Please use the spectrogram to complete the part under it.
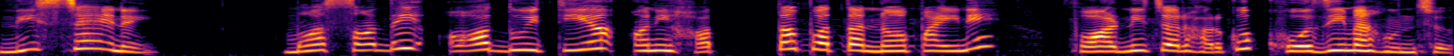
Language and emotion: Nepali, happy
